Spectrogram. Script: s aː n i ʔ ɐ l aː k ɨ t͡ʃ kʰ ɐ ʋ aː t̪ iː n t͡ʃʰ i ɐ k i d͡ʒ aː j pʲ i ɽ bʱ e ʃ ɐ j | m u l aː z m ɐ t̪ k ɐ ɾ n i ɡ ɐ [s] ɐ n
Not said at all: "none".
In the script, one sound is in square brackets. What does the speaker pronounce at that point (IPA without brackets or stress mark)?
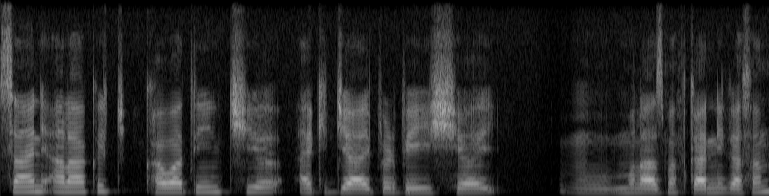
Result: s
